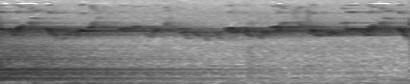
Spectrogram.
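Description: Small birds chirping and twittering steadily as a background ambience track.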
